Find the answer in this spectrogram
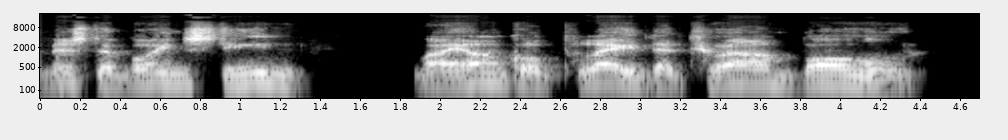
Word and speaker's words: Bernstein: So this one person walked in and he said, Mr. Bernstein, he always pronounced it Stein. He said, Mr. Bernstein, my uncle played the trombone.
